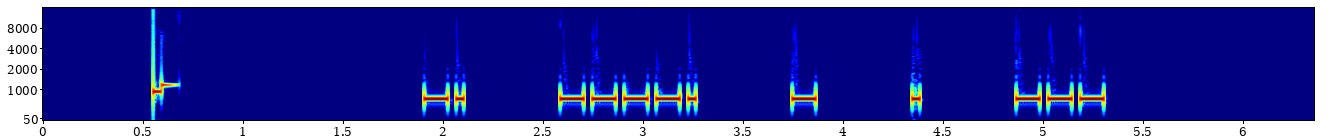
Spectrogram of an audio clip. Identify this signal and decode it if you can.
Morse code, heard as a keyed tone, about 29 wpm, spaced as for 14 wpm, 700 Hz. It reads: N9TEO
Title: USA Call Signs - 4x Character Spacing - 30wpm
